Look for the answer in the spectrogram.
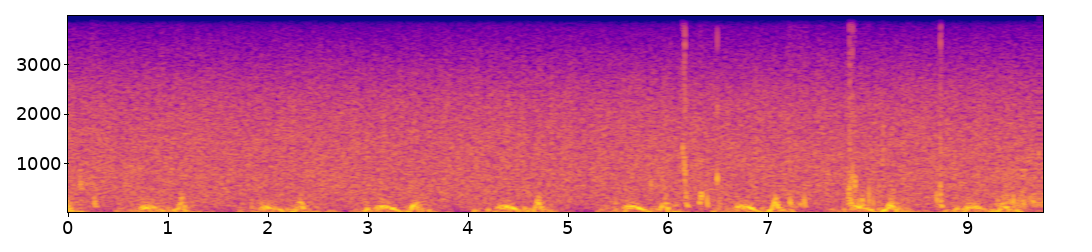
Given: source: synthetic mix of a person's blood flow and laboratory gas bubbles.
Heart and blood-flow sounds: Doppler ultrasound of blood flow; precordium
0.14-0.38 s: bubbles
5.84-5.92 s: bubbles
6.16-6.29 s: bubbles
6.33-6.60 s: bubbles
7.23-7.46 s: bubbles
7.80-8.14 s: bubbles
8.70-8.85 s: bubbles
9.30-9.76 s: bubbles
From the record:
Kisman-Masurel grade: 223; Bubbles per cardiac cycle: several, 3 to 8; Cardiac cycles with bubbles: 10 to 50%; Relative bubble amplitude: loud (0.450 to 0.775); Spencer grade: 2 (many but less than half of the cardiac periods contain bubble signals, singularly or in groups); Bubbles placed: only in the low amplitude regions of the cardiac cycle

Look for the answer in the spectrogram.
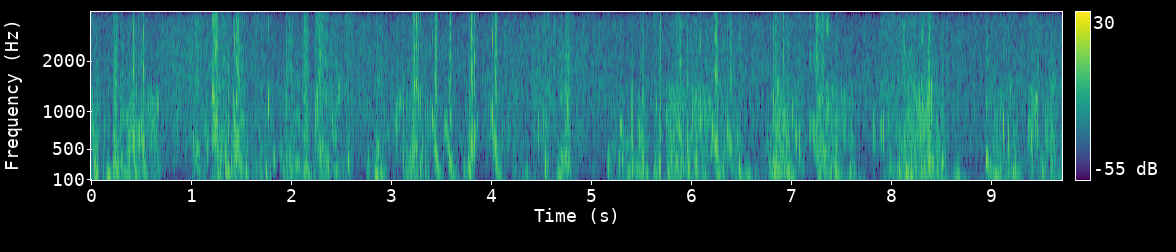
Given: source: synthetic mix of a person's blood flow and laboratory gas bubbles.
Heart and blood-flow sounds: Doppler ultrasound of blood flow; precordium
0.00-0.69 s: bubbles
0.99-2.62 s: bubbles
2.74-2.99 s: bubbles
3.02-3.67 s: bubbles
3.70-3.88 s: bubbles
3.97-4.14 s: bubbles
4.43-4.60 s: bubbles
4.63-4.82 s: bubbles
5.13-5.69 s: bubbles
5.72-6.59 s: bubbles
6.72-7.66 s: bubbles
7.80-8.55 s: bubbles
8.90-9.72 s: bubbles
From the record:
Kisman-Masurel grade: 444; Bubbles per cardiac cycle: continuous sound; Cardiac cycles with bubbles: 100%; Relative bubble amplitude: maximal (0.775 to 0.999); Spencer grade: 4 (maximum detectable bubble signal sounding continuously throughout systole and diastole of every cardiac period, and overriding the amplitude of the normal cardiac signals); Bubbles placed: anywhere in the cardiac cycle

